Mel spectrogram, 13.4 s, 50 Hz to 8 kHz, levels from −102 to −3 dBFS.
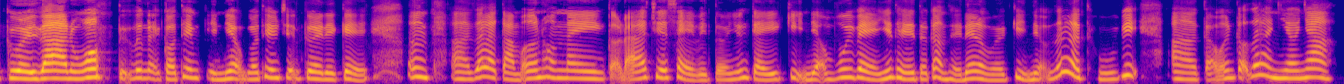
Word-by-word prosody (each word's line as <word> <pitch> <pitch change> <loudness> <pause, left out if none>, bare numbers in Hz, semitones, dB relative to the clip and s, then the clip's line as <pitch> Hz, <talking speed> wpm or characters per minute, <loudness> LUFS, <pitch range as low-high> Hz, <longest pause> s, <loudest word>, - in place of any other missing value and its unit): cười 260 -3 +6
ra, 265 0 +8
đúng 255 +1 +1
không? 295 +1 +9 0.2
Tự - - -5
dưng 275 -1 0
lại 240 -4 -4
có 230 -1 -1
thêm 290 -2 0
kỷ 245 -3 -6
niệm, 245 +2 +1
có 230 0 -1
thêm 290 -3 +1
chuyện 270 -3 -4
cười 250 -3 +1
để 225 -1 0
kể. 220 -7 0 0.4
Ừm, 310 0 +2 0.2
à, 240 -1 -5
rất 295 +6 0
là 300 -3 +2
cảm 220 -3 -3
ơn 265 +3 0
hôm 285 -3 -2
nay 255 -2 0
cậu - - -7
đã 260 +3 -1
chia 285 -2 0
sẻ 260 -9 -2
với 195 0 -5
tớ - - -6
những 245 +7 -3
cái 220 -2 -2
kỷ 285 - -6
niệm 225 +1 -4
vui 295 +3 0
vẻ 255 -8 +2
như 250 +5 +1
thế, 235 -5 +2
tớ 225 - -4
cảm 280 -6 -1
thấy 200 -4 -5
đây 250 +3 0
là 240 - +1
một 200 - -7
cái 195 0 -6
kỷ 275 -6 -2
niệm 225 +3 -5
rất 335 - -1
là 330 - +4 0.2
thú 225 0 -6
vị. 370 +3 +3 0.3
À, 230 -2 -3
cảm 210 -1 -8
ơn 275 +2 -3
cậu 290 - -4
rất 360 - +2
là 360 - -1
nhiều 270 -2 +2
nha! 285 -1 +1
255 Hz, 270 wpm, -23 LUFS, 230-280 Hz, 0.4 s, không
